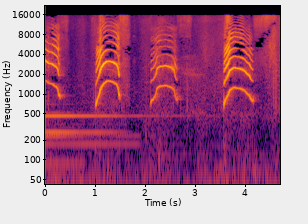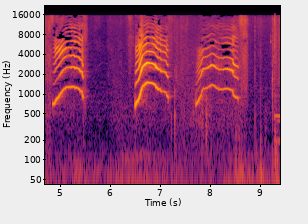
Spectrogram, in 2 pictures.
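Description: A small animal giving a series of high-pitched calls, each rising then falling in pitch, about one a second, seven in all. Soft background music fades out about two seconds in.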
